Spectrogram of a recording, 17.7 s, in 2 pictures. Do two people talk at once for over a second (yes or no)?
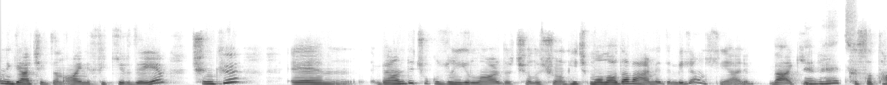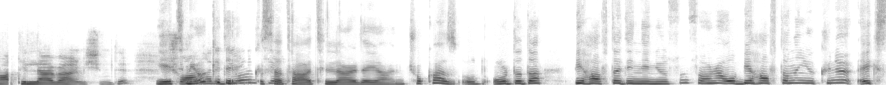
yes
